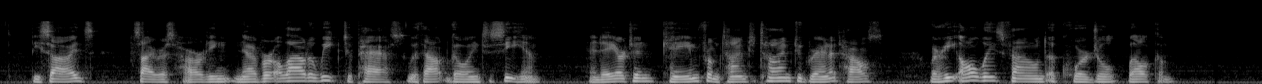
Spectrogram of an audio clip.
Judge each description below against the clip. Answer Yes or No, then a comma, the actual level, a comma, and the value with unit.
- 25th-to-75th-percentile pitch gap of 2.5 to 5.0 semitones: Yes, average, 3.4 semitones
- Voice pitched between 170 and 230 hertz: No, low, 125 Hz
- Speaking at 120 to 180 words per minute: Yes, average, 145 wpm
